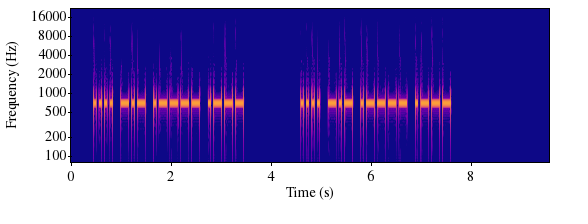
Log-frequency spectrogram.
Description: Morse code, heard as a keyed tone, about 22 wpm, 700 Hz. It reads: HK1J HK1J
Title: DXCC-100 Call Signs - 4 Characters - Repeated 2x - 22wpm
